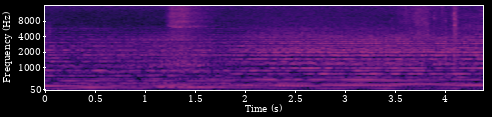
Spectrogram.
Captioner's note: sighs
